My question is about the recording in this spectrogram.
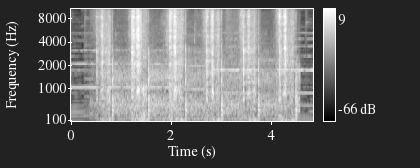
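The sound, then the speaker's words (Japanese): A large knife chops steadily through fragrant soba noodle dough made from Kurobe buckwheat flour on a wooden board, about ten crisp thuds in an even rhythm over a faint steady hum. “黒部さんのそば粉の香り高いそば生地が出来上がりました。さあ大きな包丁で切っていきます。”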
